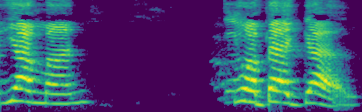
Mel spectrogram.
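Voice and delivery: put-on Jamaican accent. Imitating how they talk in Jamaica, mock Jamaican accent. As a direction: imitate islanders with a big Jamaican lilt. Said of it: "They be like".

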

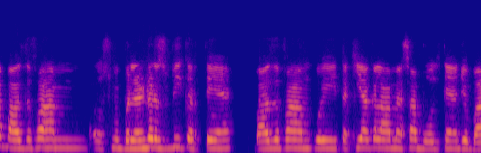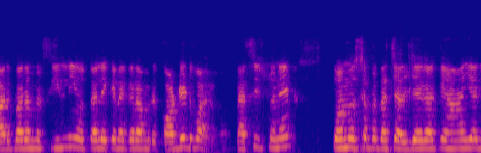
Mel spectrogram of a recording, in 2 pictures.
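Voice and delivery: ordinary talk

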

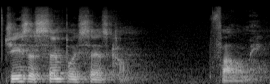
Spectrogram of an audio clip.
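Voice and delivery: usual speaking voice

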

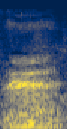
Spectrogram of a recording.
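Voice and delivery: short low growly roar; little monster roar; mock roar. Fish roars at its prey.

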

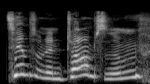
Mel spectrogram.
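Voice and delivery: high, loud call of the two names; excited shout. Retold or imitated. Tintin spots the two detectives, calls out in an excited shout. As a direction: shout out the names as you spot them. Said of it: "And he's like".

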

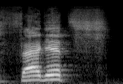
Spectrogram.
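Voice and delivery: put-on loud drunken yell out the window; yelled slur. Drunk passenger yelling at pedestrians from the car.

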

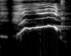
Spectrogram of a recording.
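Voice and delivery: high, loud desperate scream; a captive's shrill cry of no; shrieking no. Acted. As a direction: scream it out in terror. Captive cries out again.

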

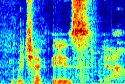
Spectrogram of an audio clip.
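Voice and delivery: soft unvoiced whisper. Real, not acted. Sneaking streamer whispering to chat. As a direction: ask it under your breath.

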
